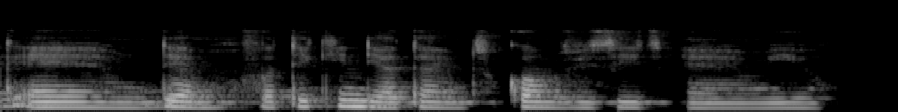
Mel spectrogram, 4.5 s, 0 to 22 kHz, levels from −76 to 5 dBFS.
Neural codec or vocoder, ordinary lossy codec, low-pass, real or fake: none; none; 7.2 kHz; real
